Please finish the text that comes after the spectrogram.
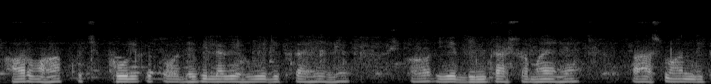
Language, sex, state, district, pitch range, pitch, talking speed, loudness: Hindi, male, Uttar Pradesh, Jalaun, 125-130 Hz, 130 Hz, 185 wpm, -31 LUFS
